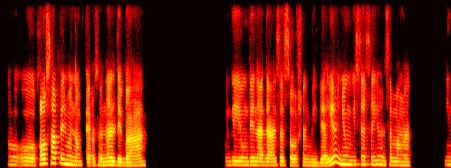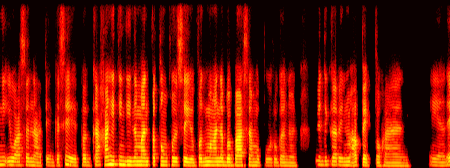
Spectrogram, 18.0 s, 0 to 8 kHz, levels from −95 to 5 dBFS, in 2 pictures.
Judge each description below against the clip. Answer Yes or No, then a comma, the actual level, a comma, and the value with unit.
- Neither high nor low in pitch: Yes, medium, 165 Hz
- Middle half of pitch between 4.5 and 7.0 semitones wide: No, narrow, 2.4 semitones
